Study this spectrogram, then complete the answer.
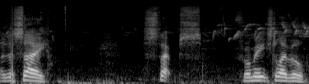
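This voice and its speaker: Over noticeable background noise, the speaker talks at a fairly slow pace. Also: man. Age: 60s. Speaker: travel and walking vlogger. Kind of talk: casual vlog narration. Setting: outdoors.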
